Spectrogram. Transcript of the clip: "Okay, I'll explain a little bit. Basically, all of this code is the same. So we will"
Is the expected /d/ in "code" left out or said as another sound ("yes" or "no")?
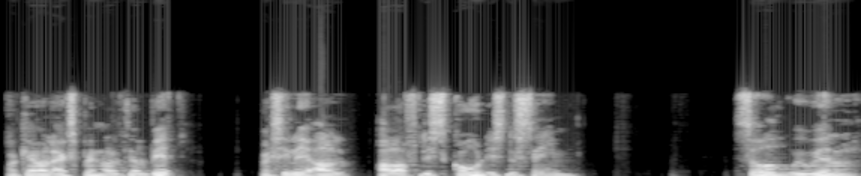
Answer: no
